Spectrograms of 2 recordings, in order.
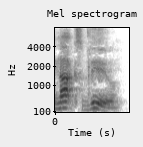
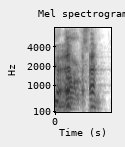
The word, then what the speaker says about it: Knoxville: to Knoxville Knoxville so they don't say Knoxville they say Knoxville all all all one syllable Knoxville right so I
